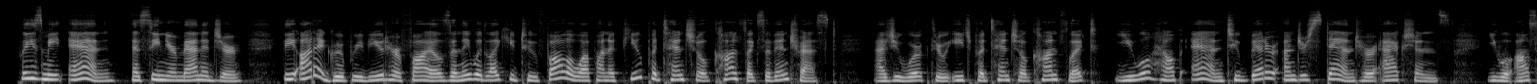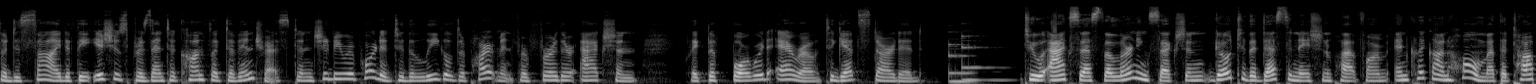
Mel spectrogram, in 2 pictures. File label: elearning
